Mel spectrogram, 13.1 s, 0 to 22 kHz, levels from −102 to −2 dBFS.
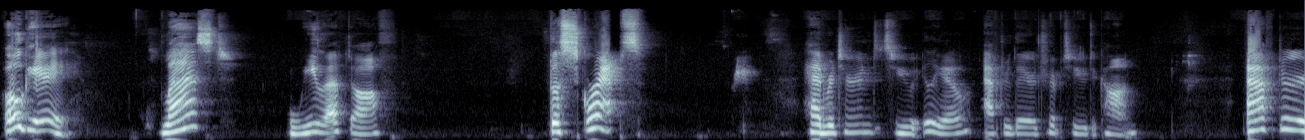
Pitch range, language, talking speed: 190-250 Hz, English, 80 wpm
